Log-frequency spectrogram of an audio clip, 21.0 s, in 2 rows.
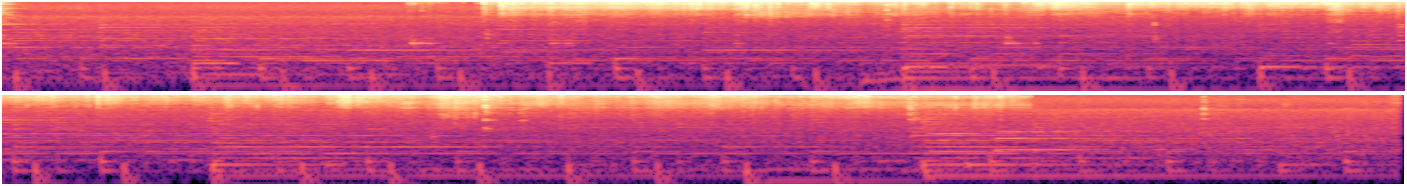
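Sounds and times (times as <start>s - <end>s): background music: 0.0s - 21.0s
food sizzling in a pan: 3.1s - 18.4s.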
